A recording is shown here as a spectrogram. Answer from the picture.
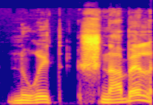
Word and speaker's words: Nurit Shnabel: today in our studio uh the lovely Professor nit Schnabel am I pronouncing your name correctly yes Welcome to our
